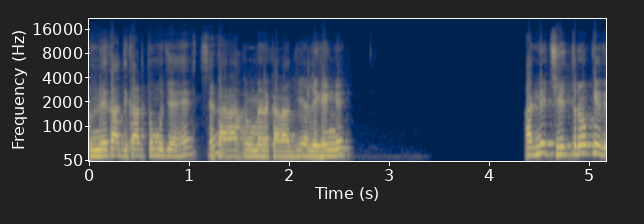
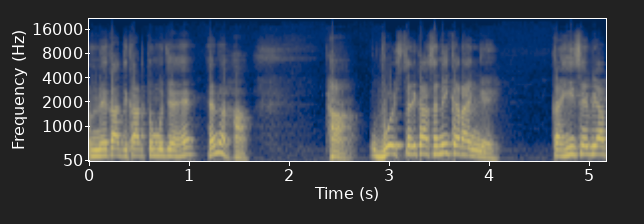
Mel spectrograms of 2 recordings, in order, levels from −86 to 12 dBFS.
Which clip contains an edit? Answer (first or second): first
